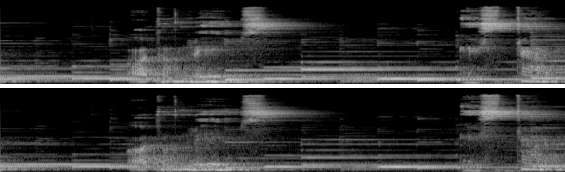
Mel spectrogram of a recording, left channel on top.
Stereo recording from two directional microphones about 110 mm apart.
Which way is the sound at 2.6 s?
25° left (ahead or behind).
